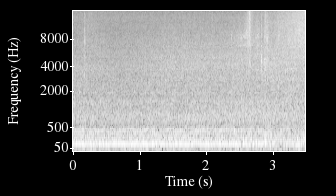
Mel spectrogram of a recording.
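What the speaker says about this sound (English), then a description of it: "there you can hear it doesn't shift up because it only has 1 gear and doesn't sound the greatest" Mitsubishi Eclipse Cross with a single-gear transmission accelerating steadily without any shift, a continuous moderate engine drone with a faint whir that holds one even pitch throughout.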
